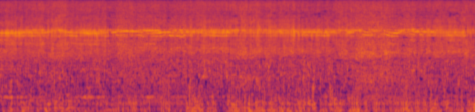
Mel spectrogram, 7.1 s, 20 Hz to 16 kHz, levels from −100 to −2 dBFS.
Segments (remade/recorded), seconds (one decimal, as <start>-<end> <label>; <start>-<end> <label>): 0.0-1.7 remade; 1.7-2.8 recorded; 2.8-5.3 remade; 5.3-6.4 recorded; 6.4-7.1 remade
